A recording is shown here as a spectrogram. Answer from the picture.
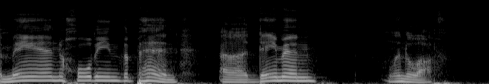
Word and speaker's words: Lindelof: the scenes, a man holding the pen, Damon Lindelof. Lindelof. I gotta say it fast because I can't remember exactly how it's pronounced.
